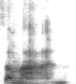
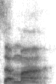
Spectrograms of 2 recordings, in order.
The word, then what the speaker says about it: Samaan: It's Samaan. It's Samaan.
